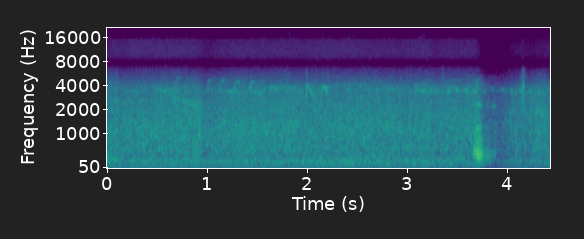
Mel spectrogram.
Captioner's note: chirping; gagging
